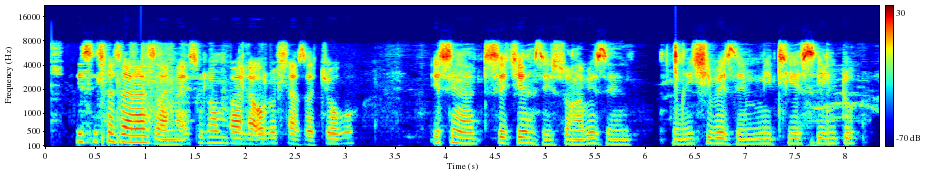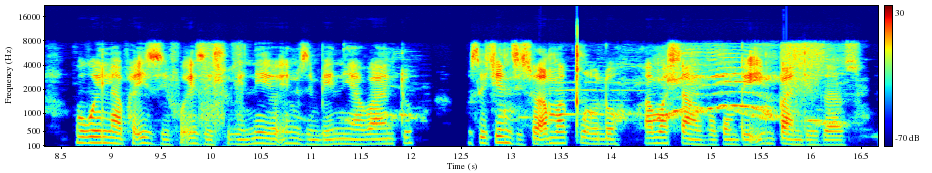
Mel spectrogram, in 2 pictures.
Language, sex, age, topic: North Ndebele, male, 36-49, health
